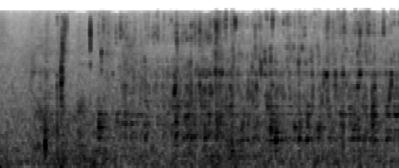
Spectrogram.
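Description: A child pours water steadily into a baptismal font before a baptism, a continuous splashing trickle with small bright splashes, moderately loud, with no one speaking.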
